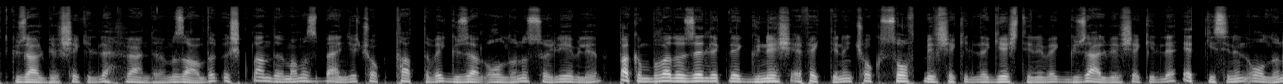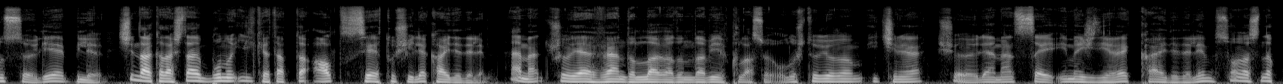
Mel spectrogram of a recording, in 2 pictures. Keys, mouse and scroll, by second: 5.7 scroll up 2, 6.0 middle click, 13.0 scroll down 2, 13.1-13.8 middle drag, 13.8 ctrl+space, 14.7 middle click, 14.9 click, 16.5 alt+s.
